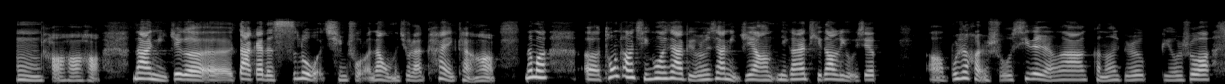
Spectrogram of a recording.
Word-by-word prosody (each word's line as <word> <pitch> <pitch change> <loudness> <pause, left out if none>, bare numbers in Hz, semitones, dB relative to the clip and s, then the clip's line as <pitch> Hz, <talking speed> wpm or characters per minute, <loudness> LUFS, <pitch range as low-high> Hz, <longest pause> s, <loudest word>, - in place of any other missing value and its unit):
嗯， 195 -4 -4
好 185 - -2
好 180 0 -2
好， - - -3 0.3
那 270 -1 +7
你 210 -7 -2
这 245 +6 +3
个 105 - +3
大 245 - +7
概 235 0 +4
的 205 - -1
思 265 - -4
路 265 -2 +3
我 - - -6
清 200 -2 -5
楚 - - -8
了， - - -7
那 210 -1 +1
我 - - -5
们 - - -8
就 205 - -7
来 175 0 -1
看 255 +1 -2
一 - - -6
看 180 - -4
啊。 - - 0 0.3
那 325 +1 +3
么， 325 -2 +7 0.4
呃， 225 -1 +2
通 350 - +1
常 335 -4 +5
情 255 -7 -4
况 275 +1 +3
下， 270 -2 +6
比 225 - -8
如 190 - -5
说 215 +2 -2
像 255 +1 +1
你 - - -6
这 215 - -7
样， 205 -2 +2
你 220 -1 -4
刚 235 - +1
才 245 - +5
提 245 -3 -7
到 240 +1 +4
了 225 - -3
有 195 - -8
一 - - -12
些， 215 +3 -2 0.5
呃， - - -3
不 240 +7 -5
是 290 +2 +2
很 - - -2
熟 200 +2 -8
悉 210 +6 -7
的 250 -1 +2
人 195 -2 -3
啊， 215 0 +1
可 215 - -11
能 195 +5 -6
比 200 - -12
如 215 +2 -5
比 205 -2 -14
如 195 +1 -8
说， 225 +1 +1
220 Hz, 325 characters per minute, -21 LUFS, 200-250 Hz, 0.5 s, 那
